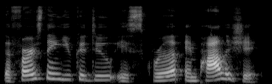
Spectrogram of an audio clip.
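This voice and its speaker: A woman's voice: medium pitch, expressive, normal speed, fairly bright tone. A woman voicing a helpful, practical young girl in a children's storybook, encouraging and matter-of-fact.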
